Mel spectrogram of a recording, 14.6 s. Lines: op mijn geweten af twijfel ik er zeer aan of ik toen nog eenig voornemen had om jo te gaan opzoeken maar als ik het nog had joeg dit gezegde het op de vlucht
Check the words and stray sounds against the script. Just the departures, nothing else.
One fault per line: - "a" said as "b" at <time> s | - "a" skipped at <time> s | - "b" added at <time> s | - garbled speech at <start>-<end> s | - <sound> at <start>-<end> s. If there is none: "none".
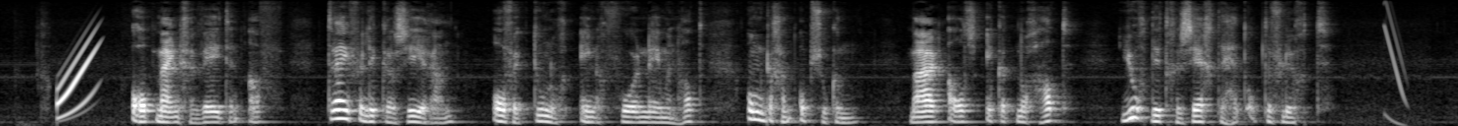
- chirp at 0.6-1.0 s
- "jo" skipped at 7.6 s
- chirp at 13.8-14.1 s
